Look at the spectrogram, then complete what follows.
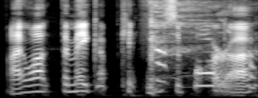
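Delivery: put-on very high cam girl voice. Imitating a cam girl's wish-list thoughts, in a cam girl voice. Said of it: "That's my imitation of a of a thought".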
